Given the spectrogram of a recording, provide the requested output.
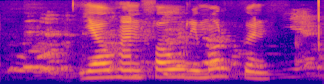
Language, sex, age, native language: Icelandic, female, 8, Icelandic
